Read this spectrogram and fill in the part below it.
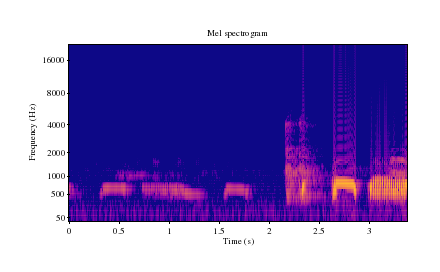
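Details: Decoy spotted dove singing to stir a wild dove into fighting: quiet low coos followed by a sharp click and three loud, rough, downward-curling croo notes, the last drawn out.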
